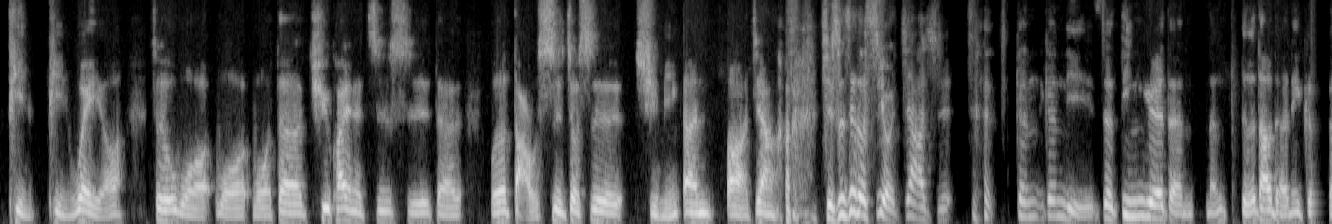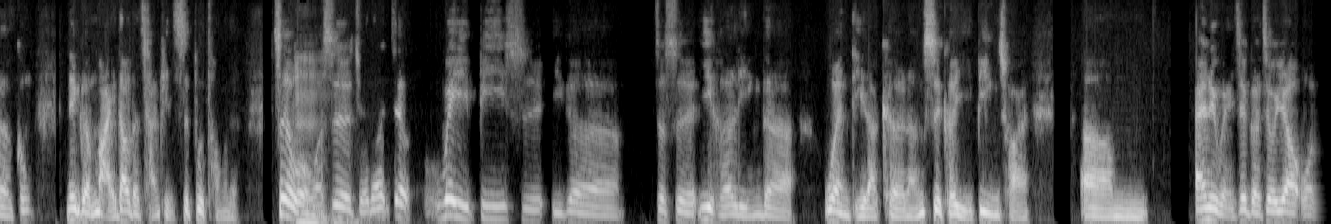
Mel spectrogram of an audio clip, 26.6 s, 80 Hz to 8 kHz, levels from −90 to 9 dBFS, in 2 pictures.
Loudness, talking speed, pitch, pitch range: -13 LUFS, 235 characters per minute, 125 Hz, 105-150 Hz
